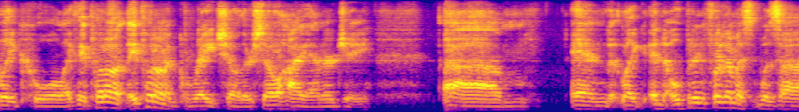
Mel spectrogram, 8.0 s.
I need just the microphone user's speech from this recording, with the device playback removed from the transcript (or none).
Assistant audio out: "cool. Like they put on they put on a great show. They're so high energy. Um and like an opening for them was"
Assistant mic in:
none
